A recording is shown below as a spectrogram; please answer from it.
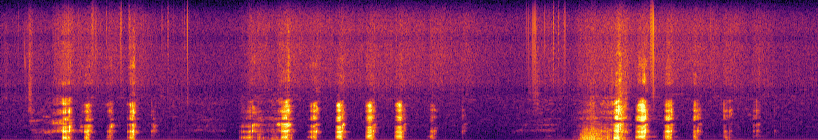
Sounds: Laughter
